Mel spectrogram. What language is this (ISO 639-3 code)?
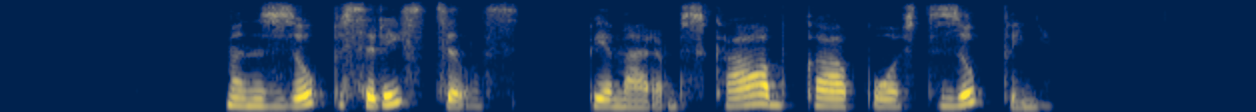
lav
